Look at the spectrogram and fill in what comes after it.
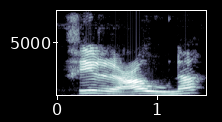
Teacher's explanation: را کو قلقلہ نہیں کرنا اور موٹا بھی نہیں پڑھنا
